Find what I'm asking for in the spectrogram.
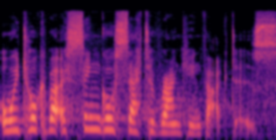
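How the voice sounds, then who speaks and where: Extremely high in pitch, a woman talks with lively intonation. Noticeable background noise sits behind her. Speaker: SEO agency head, conference speaker. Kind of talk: conference talk. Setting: stage with audience. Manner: fast.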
